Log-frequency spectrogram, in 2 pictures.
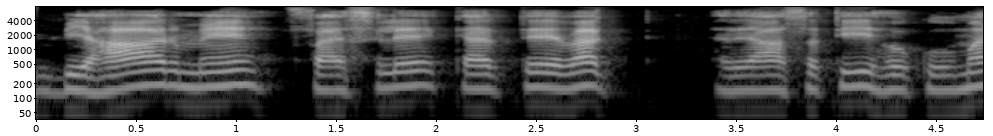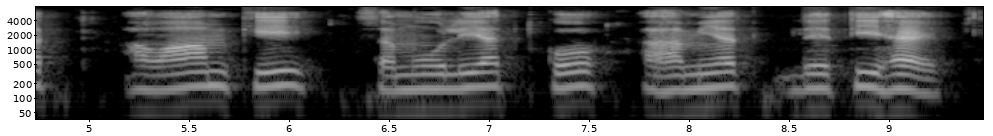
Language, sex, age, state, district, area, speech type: Urdu, male, 60+, Bihar, Gaya, urban, spontaneous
